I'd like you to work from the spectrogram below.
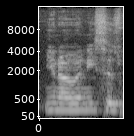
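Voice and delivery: ordinary delivery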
